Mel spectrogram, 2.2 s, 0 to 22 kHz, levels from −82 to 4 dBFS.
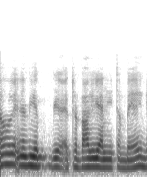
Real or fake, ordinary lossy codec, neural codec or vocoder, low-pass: fake; none; codec, 16 kHz, 1 kbps, FunCodec, trained on Chinese and English, 50 frames a second; 7.2 kHz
